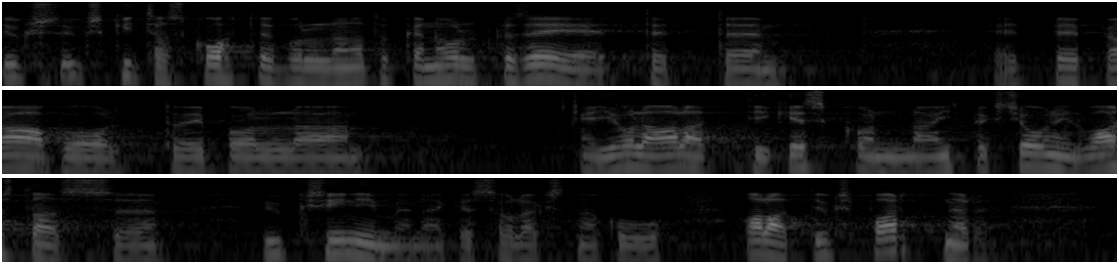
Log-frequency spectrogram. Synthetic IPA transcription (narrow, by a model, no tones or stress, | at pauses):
yksykskit̪sɑsko̞ht̪vɤjbo̞lːɑnɑt̪ːˑukːˑeneo̞lːud̪̥kɑse̞ːt̪ːet̪ː | et̪ːˑpe̞pe̞ɑːpo̞ːlt̪ˑvɤjbo̞lːɑ | e̞jo̞le̞ɑlɑt̪ːˑike̞sko̞nːɑinspe̞k̚tsio̞ːnʲilvɑst̪ɑs | yksinʲime̞ne̞ke̞so̞le̞ksnɑɡ̥uɑlɑt̪ːˑiykspɑrt̪ne̞ɾ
